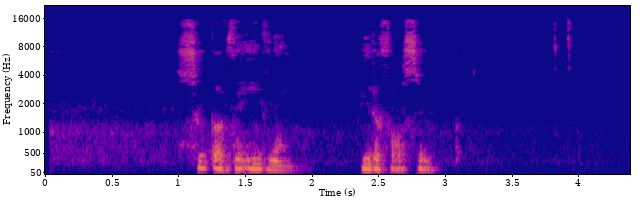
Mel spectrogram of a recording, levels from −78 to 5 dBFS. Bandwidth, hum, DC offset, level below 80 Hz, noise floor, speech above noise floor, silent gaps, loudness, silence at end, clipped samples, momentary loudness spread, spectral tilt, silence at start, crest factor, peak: 16.5 kHz; none; under 0.1%; -58 dBFS; -67 dBFS; 40 dB; none; -28 LUFS; 0.55 s; under 0.1%; 21 LU; -5.5 dB/octave; 0.05 s; 20 dB; -10 dBFS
